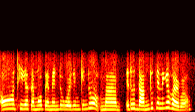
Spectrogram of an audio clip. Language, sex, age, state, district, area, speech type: Assamese, female, 18-30, Assam, Dhemaji, rural, conversation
